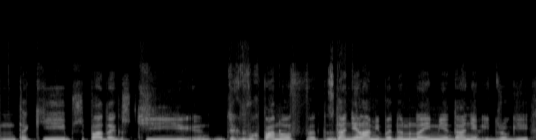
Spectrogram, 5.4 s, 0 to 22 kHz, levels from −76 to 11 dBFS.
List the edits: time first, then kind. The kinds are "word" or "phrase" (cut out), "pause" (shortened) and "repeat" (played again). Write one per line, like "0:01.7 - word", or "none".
0:01.3 - word
0:03.3 - word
